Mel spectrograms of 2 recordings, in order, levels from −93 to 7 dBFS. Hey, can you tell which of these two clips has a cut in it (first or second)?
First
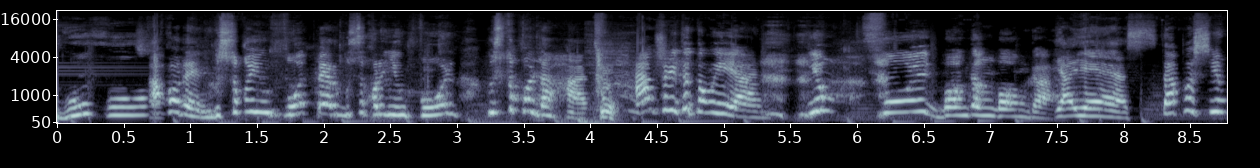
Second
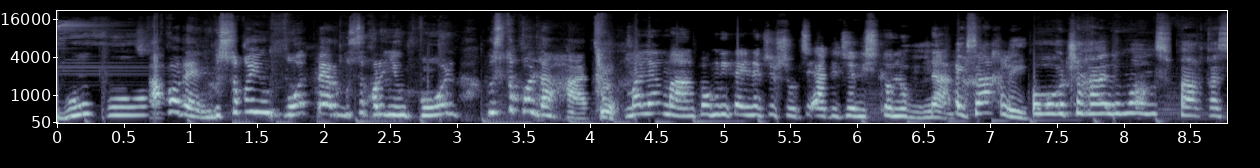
second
